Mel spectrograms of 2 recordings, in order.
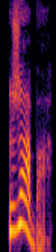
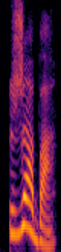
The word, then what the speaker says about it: żaba: Je jak angielskie ZH w słowie measure. Żaba. Żaba.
